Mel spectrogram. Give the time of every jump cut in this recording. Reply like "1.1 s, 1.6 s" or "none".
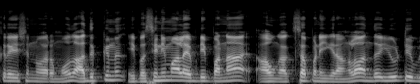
none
